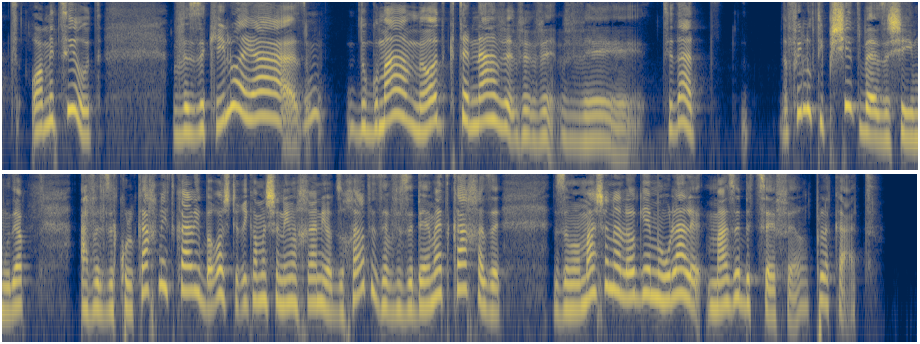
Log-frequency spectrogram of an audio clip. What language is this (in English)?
Hebrew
